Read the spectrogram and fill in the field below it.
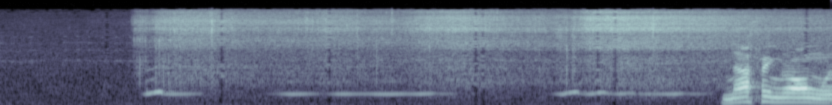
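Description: Water hisses and sizzles on a hot surface.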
